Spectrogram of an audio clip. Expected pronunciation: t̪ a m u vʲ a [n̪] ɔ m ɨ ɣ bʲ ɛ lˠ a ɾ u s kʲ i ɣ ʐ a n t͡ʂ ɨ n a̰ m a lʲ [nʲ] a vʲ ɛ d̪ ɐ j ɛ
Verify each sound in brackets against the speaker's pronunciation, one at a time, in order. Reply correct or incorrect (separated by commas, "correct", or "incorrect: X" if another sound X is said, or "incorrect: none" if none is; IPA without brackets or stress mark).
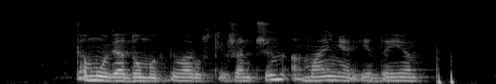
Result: incorrect: d̪, correct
